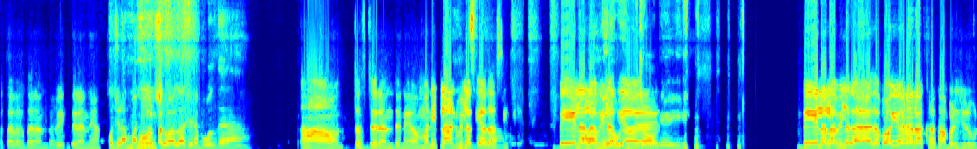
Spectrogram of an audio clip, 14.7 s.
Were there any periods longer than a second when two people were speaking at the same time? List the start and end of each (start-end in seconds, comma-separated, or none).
8.7-9.9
